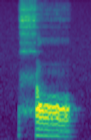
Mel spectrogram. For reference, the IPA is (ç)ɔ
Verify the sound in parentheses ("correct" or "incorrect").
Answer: incorrect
